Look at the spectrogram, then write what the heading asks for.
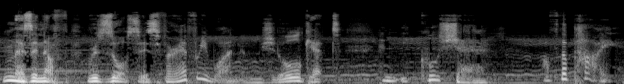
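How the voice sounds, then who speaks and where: Guy doing a smug teen revolutionary, preachy rant, pitched up and swooping, music behind. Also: very animated, unhurried, vocal fry, dark tone. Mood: fervent ranting. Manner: ranting, preachy, foul-mouthed emphasis. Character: fervent, smug teenage boy revolutionary preaching to friends.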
